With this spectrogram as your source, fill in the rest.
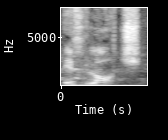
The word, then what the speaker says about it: Loch: Oh, the way you say anus in German is loch. Loch. Loch. Loch. Kind of, the CH is in the throat. Loch.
